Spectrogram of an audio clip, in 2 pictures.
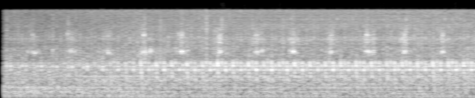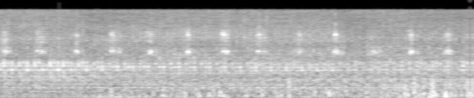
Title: Свист ремня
